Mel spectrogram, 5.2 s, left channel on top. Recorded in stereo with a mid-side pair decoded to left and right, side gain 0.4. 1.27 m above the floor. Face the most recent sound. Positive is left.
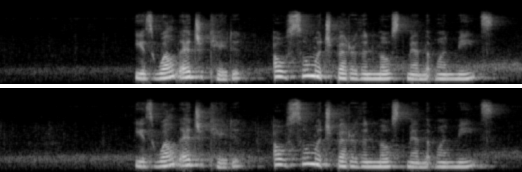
turn(degrees=30)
